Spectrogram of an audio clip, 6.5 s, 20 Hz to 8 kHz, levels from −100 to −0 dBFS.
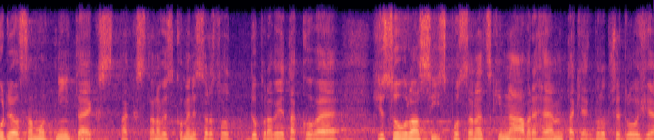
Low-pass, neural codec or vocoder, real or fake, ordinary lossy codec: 7.2 kHz; none; real; Opus, 64 kbps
